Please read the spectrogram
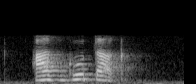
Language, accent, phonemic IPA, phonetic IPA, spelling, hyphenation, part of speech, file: Armenian, Eastern Armenian, /ɑzɡuˈtɑk/, [ɑzɡutɑ́k], ազգուտակ, ազ‧գու‧տակ, noun, Hy-ազգուտակ.ogg
- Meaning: all of one's relatives, kin, kith and kin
